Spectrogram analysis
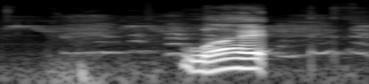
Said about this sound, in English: There's those damn birds again, son of a bitch.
